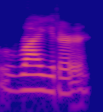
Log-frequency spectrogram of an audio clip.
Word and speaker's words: writer: Y por último, la W, cuando no la vamos a pronunciar. Recuerden que todas estas letras sí poseen sonido en ciertas palabras, pero en estas no, ¿verdad? En estas van a ser una silenciosa, van a actuar como letras silenciosas. Entonces la W en escritor no la vamos a pronunciar, entonces vamos a decir, it's a writer. He is a writer.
